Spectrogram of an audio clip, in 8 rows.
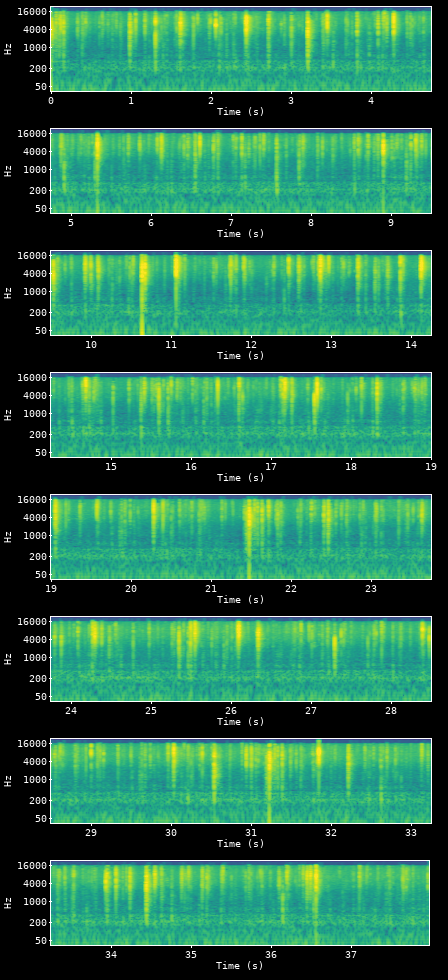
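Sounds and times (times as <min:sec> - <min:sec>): fire crackling: 0:00.0 - 0:37.9
low rush of flames: 0:00.0 - 0:37.9.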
